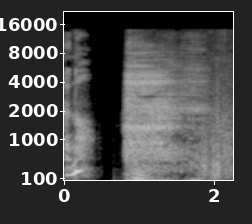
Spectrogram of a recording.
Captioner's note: sigh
